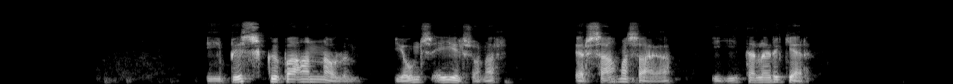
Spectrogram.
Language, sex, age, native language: Icelandic, male, 20-29, Icelandic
